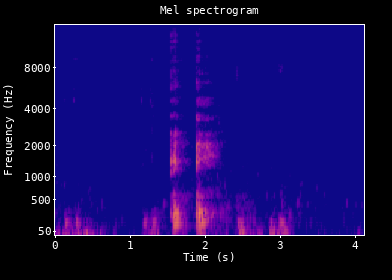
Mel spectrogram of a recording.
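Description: A man clearing his throat: two short, rough bursts about a second and a half in, followed by a few faint low noises.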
